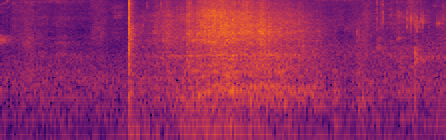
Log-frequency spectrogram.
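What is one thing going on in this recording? A greenhouse door slides open with a click and a rattle.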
